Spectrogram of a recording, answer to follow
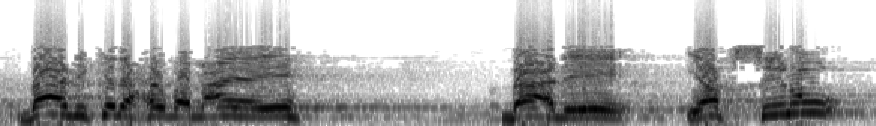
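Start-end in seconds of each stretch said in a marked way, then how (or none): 3.5-4.3 يفصل said "yafsilu"; single s, "ya" first in يفصل; يفصل as "yaf-si-lu"; Asim's light reading. Shown as a demonstration. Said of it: "يفصل هو عاصم لوحده".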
